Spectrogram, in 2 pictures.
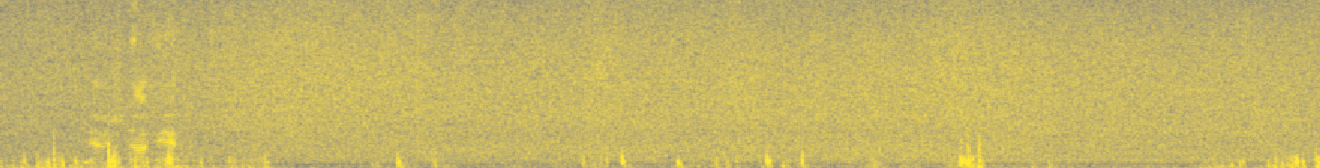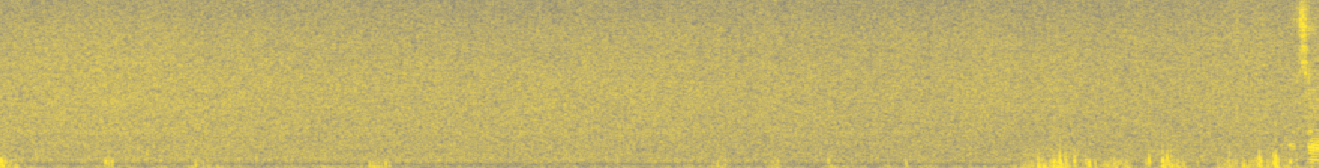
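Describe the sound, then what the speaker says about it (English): Ocean waves and wind at a beach at Cape Weligama, Sri Lanka, heard as a broad, steady roar with buffeting gusts on the microphone; the noise is loud and close, with a few low thumps and no clear speech. "The ocean out here."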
